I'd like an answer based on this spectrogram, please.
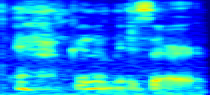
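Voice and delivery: soft sad whisper. Real, not acted. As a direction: breathe it out softly. Sad goodbye to coworker.

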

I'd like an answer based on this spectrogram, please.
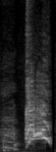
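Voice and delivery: high delighted scream; excited shriek. Real, not acted. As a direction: squeal with joy. Excited scream over a package.

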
